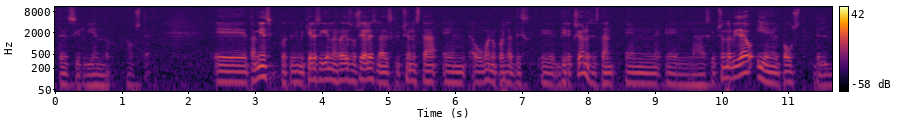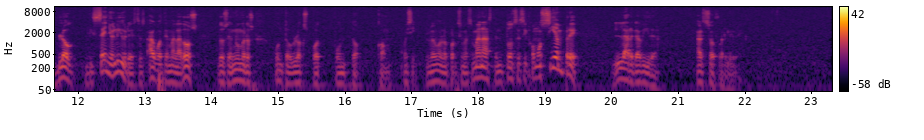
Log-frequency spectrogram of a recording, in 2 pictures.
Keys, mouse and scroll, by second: 22.4 click.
